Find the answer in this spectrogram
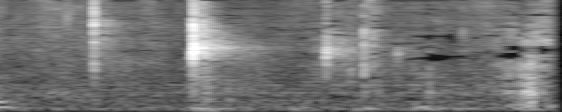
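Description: A few short, sharp clicks, the loudest a little under a second in and another at the very end, after a brief low voice sound falling in pitch at the start.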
